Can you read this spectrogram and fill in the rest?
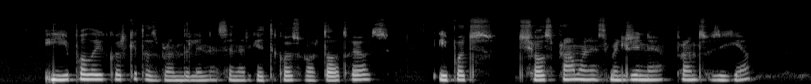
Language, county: Lithuanian, Kaunas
